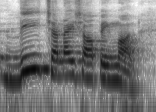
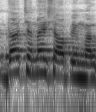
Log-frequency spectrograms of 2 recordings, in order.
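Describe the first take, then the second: First: The word 'the' is said with emphasis. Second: The word 'the' is said plainly, unemphasized. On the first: The brand name is being highlighted. "they are emphasizing their brand name" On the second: It follows the normal rule before a consonant. "actually we have to say"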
